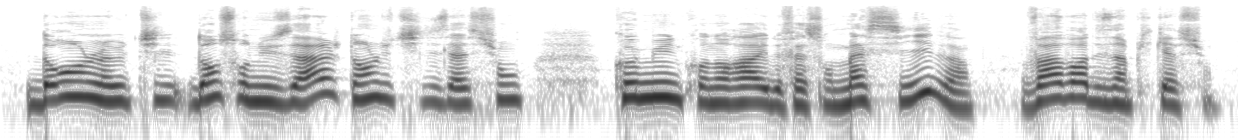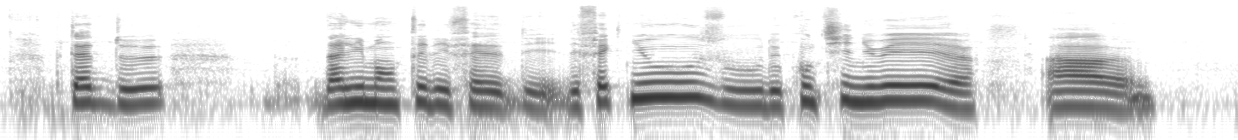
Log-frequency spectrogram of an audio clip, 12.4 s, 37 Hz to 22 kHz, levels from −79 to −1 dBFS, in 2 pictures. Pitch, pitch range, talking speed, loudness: 215 Hz, 190-235 Hz, 135 wpm, -27 LUFS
